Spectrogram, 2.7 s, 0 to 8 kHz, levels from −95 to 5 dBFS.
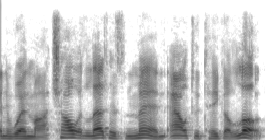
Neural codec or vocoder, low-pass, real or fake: codec, 16 kHz, 8 kbps, FreqCodec, larger model; 7.2 kHz; fake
